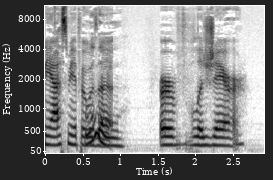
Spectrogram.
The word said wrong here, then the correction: Légère: Is that how you say it? – Légère.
